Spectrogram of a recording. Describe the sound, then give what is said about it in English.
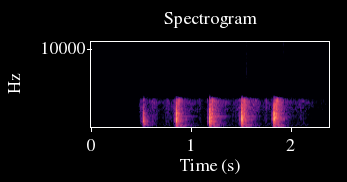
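Five firm knocks from inside a coffin on a hollow wooden surface, evenly spaced about a third of a second apart, each a dull thud with a short fading tail, heard alone with no talking. “Knock for each day you've been in there.”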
